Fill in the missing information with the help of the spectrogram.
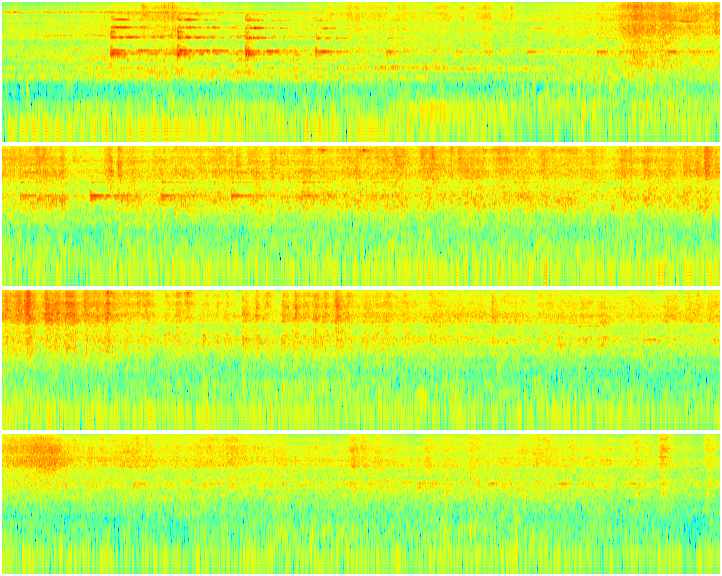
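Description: Norfolk Southern diesel freight locomotive passing close with its engine rumbling and its horn sounding for about the first five seconds. Then the steady noise of a long string of freight cars rolling past.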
